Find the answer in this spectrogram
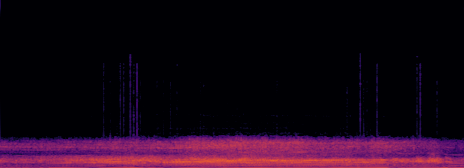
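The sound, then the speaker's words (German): A front-wheel-drive car's engine strains loudly as it is driven in reverse while drifting at a New Year's outing. The drone holds a steady pitch with a few brief dips and stays alone, without voices. “Bei Vorderradantrieb, wenn man driften will, einfach rückwärts fahren.”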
